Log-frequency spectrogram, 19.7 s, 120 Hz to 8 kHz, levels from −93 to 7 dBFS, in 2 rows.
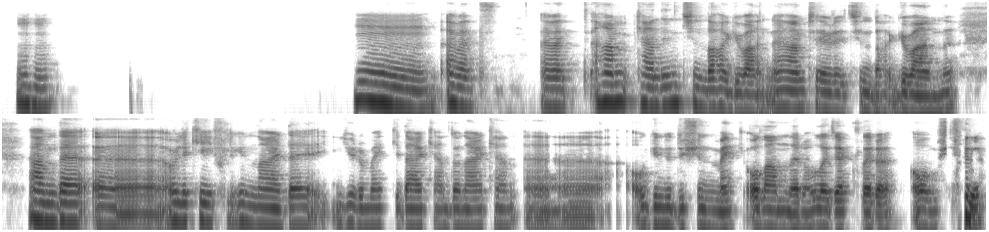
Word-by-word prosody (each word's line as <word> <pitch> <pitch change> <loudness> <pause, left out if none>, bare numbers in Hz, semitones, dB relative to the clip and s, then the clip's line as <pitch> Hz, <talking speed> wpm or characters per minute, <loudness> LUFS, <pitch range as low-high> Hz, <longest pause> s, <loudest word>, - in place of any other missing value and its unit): Hı - - -2
hı. 165 0 -2 3.0
Hımm, 165 -7 +4
evet. 160 -4 -1 0.5
Evet, 155 0 -1 0.2
hem 185 0 +4
kendin 170 -1 0
için 175 -4 -3
daha 150 0 +2
güvenli, 130 -1 -1
hem 145 -1 +1
çevre 135 -4 -2
için 125 0 -5
daha 125 0 -3
güvenli, 125 0 +1 0.6
hem 170 -2 +4
de, 165 -1 +4
eee, 75 - +1
öyle 165 -1 +2
keyifli 165 -1 -3
günlerde 140 -2 0
yürümek, 140 -2 -4
giderken, 135 -1 -3
dönerken, 130 0 -4
eee, 60 0 -4 0.8
o 145 - -1
günü 140 -1 -1
düşünmek, 125 -2 -1
olanları, 125 -3 +3
olacakları, 120 -3 +2
olmuşları. 125 -1 +3
140 Hz, 95 wpm, -24 LUFS, 130-160 Hz, 3.0 s, Hımm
